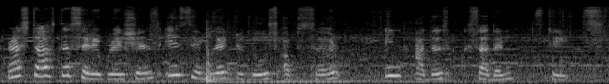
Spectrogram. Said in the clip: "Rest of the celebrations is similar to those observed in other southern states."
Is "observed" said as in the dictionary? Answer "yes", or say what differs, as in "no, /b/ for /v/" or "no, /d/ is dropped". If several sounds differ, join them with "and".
no, /v/ is dropped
